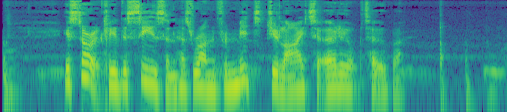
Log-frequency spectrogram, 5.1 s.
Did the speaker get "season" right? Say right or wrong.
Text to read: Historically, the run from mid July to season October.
wrong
